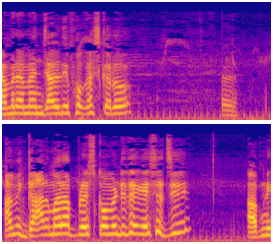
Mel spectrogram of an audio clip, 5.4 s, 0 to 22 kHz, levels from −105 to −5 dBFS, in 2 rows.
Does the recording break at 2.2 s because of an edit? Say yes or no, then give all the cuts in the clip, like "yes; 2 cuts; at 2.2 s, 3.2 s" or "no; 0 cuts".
yes; 1 cut; at 2.2 s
